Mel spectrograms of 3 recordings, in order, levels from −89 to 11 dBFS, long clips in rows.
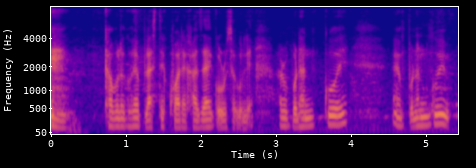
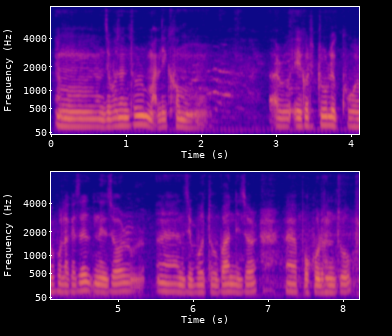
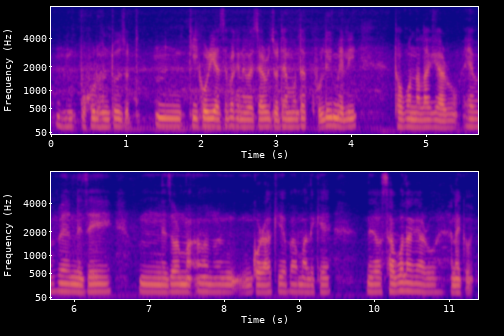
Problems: background sounds at intervals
